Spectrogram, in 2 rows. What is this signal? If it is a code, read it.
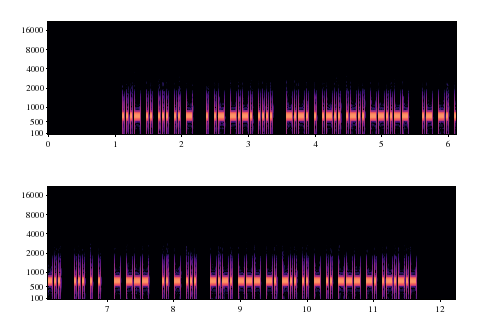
Morse code, heard as a keyed tone, about 40 wpm, 700 Hz. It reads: VISIT EACH CELL, AND SEE TO ITS CONDITION.
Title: Sentences from Top 1100 Words 40wpm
